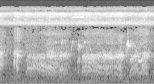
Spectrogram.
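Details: Red junglefowl crowing while being lured with a female decoy: a harsh, broken crow of several harmonic bursts over three seconds, set against steady high insect hiss.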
